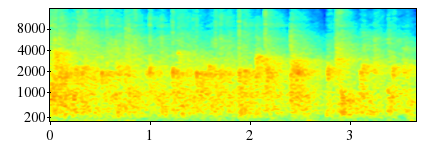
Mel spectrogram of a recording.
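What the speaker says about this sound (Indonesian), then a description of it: "Tepuk tangan dong, semuanya semangat dong." Students in a classroom applaud together, a steady dense patter of many hands clapping at moderate loudness throughout, with no voices standing out.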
